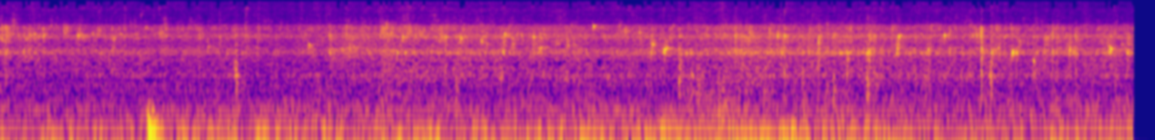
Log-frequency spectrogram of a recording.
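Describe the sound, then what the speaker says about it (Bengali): Marinated meat frying in a hot wok (kadai), a steady close sizzle with faint crackles and occasional stirring scrapes, no voices. "এদিকে আমার কড়া গরম হয়ে গেছে এবারে আমি হালকা হালকা মাংসগুলো একটু ভেজে নেব"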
